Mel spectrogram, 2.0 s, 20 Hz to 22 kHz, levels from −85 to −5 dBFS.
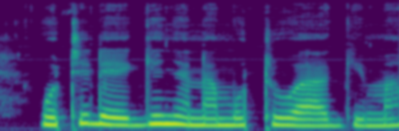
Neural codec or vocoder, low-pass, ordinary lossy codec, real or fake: none; 19.8 kHz; none; real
